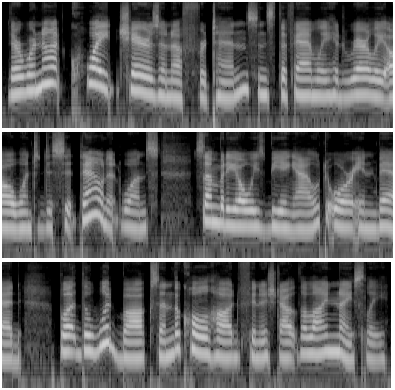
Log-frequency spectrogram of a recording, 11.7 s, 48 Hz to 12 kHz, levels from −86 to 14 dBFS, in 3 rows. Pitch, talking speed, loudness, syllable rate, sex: 210 Hz, 205 wpm, -17 LUFS, 5.3 syllables/s, female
